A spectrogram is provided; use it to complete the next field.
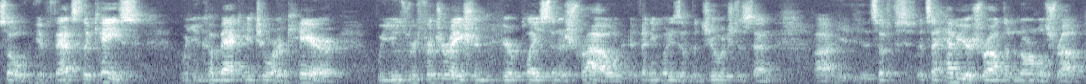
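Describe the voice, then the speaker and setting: With an American accent, a man at a medium pitch talks at a fairly quick pace with ordinary pitch variation, amid audible room echo and noticeable background noise. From western Massachusetts. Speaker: funeral director and embalmer. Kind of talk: presentation. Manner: fast.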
